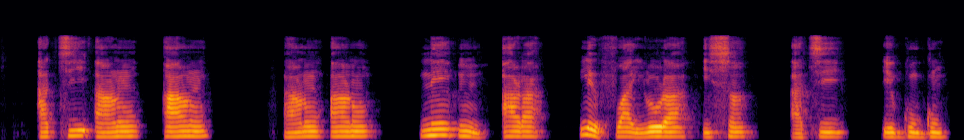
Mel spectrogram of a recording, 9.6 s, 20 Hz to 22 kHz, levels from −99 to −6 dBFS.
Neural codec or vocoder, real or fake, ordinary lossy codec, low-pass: codec, 16 kHz, 4 kbps, FunCodec, trained on Chinese and English, 50 frames a second; fake; none; none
